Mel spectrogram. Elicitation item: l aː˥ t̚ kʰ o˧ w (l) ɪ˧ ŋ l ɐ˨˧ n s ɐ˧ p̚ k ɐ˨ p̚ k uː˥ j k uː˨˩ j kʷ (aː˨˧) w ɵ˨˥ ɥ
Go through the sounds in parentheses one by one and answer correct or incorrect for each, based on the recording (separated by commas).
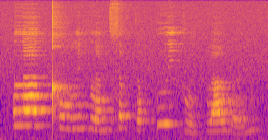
correct, correct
